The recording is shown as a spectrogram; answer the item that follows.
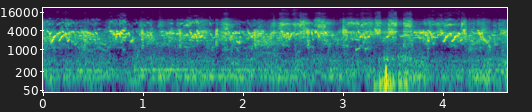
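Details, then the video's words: Talking pet budgerigars in lively overlapping chatter: quick repeated chirps, rasping squawks and trills, with a single low knock partway through. "Funny Talking Budgies"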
